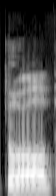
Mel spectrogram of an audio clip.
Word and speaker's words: boule: Well, technically it's pronounced boule, but because of drag, we'll go with boulet. – Really? Have I been mispronouncing it all this time? – Yeah, it's boule.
